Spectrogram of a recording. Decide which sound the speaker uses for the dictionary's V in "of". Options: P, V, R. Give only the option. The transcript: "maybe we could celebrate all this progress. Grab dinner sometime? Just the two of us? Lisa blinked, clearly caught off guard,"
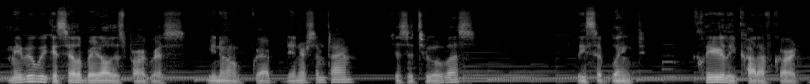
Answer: V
